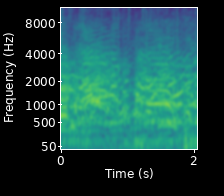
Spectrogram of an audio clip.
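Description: A group of children shouting and laughing, many high voices overlapping at once.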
